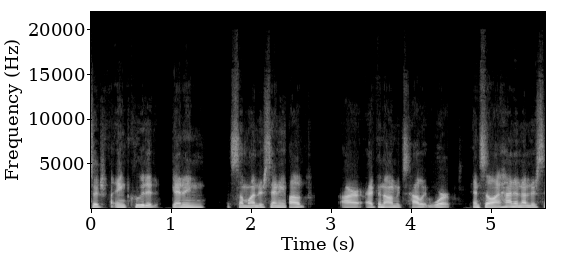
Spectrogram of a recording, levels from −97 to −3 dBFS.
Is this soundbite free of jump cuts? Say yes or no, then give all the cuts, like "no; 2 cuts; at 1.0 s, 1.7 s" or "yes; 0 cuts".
no; 2 cuts; at 2.5 s, 4.6 s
